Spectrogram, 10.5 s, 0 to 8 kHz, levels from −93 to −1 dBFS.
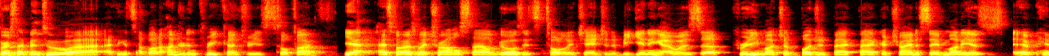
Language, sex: English, male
